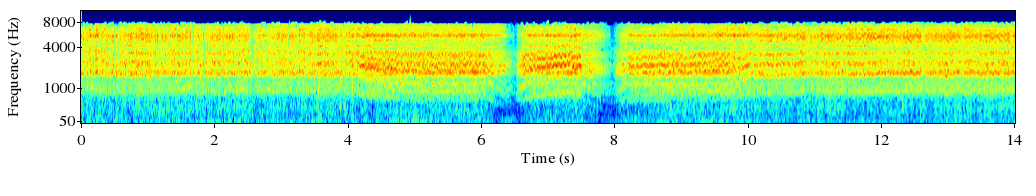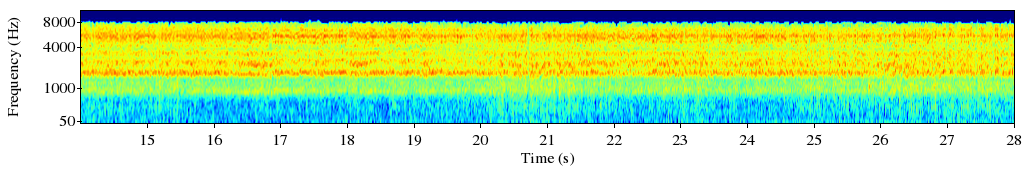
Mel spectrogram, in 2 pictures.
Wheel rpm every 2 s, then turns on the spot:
230, 230, 200, 120, 150, 220, 230, 230, 230, 230, 230, 220, 230, 230.
none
